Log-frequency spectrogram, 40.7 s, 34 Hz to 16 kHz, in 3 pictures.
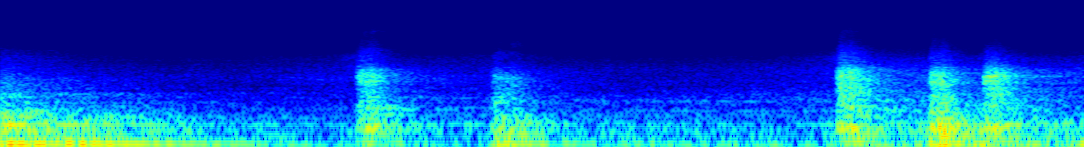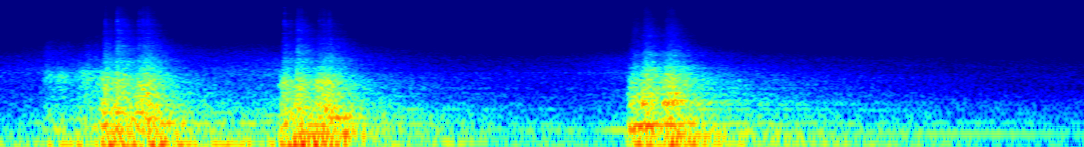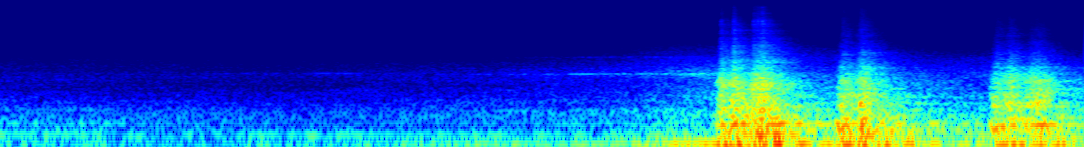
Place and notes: The Normandie bridge, recorded inside the bridge. This is an extreme environment, with an exacerbated violence. A lot of trucks are driving fast, doing huge impacts on the bridge structure. This bridge is very big and an interesting place to record.
France, 21 July 2016, 09:00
